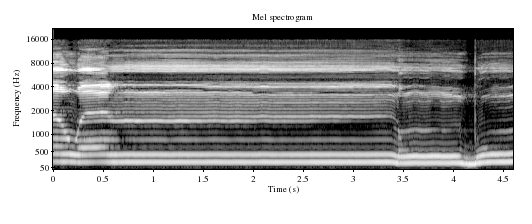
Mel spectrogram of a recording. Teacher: Huruf nun kita tekan dan kita tahan serta kita dengungkan karena ini adalah bacaan ghunnah.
